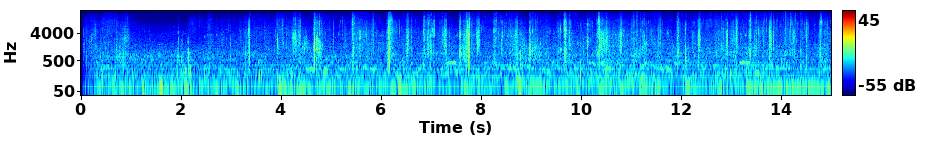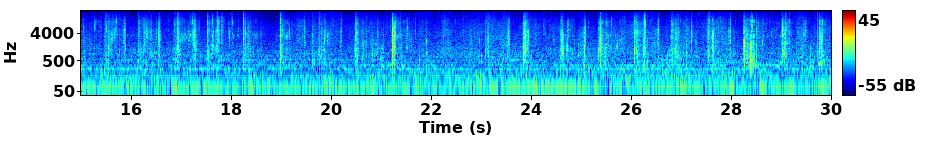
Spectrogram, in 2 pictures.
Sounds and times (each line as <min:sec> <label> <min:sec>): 0:00.0 footsteps 0:30.0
